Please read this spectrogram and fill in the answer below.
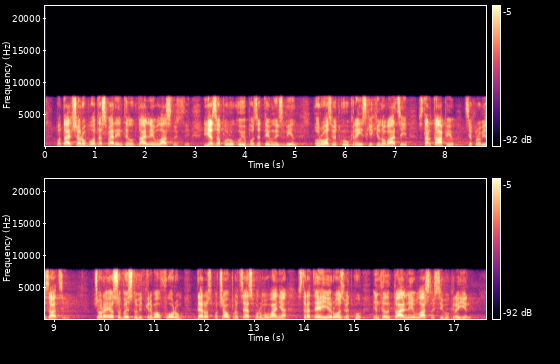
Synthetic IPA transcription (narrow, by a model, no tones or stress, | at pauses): pɔd̪ɑlʲʃɐɾɔbɔt̪ɐsfɛɾɪint̪elˠek̚t̪ʊɑlʲnɔjiwlˠɑsnɔsʲtʲi | jɛzɐpɔɾukɔjʊpɔzɪt̪ɪwnɪɣzmʲinʊɾɔzʲʋʲid̪kʊːkɾɐjinʲsʲkɪxinɔʋɑt͡sʲij | st̪ɐrt̪ɑpʲiwt̪sɪfɾɔʋʲizɑt͡sʲijḭ | wt͡ʃɔɾɐjaɔsɔbɪst̪ɔʋʲid̪kɾɪʋɑwfɔɾʊmd̪ɛɾɔspɔt͡ʃɑwpɾɔt̪sɛsfɔrmʊʋɑnʲːɐst̪ɾɐt̪ɛɦijiɾɔzʲʋʲid̪kʊint̪elˠek̚t̪ʊɑlʲnɔjiwlˠɑsnɔsʲtʲiwʊkɾɐjinɪ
